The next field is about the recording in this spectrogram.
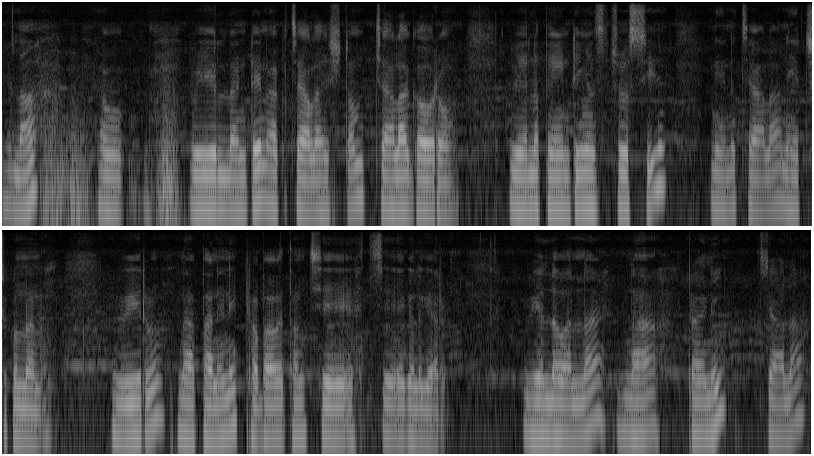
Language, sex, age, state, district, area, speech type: Telugu, male, 18-30, Andhra Pradesh, East Godavari, rural, spontaneous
